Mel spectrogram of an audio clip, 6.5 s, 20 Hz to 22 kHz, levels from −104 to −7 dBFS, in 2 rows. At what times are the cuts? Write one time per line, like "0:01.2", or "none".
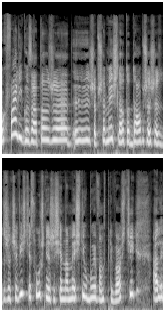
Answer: none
